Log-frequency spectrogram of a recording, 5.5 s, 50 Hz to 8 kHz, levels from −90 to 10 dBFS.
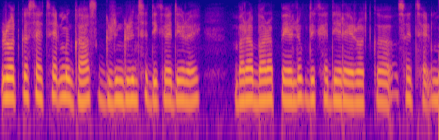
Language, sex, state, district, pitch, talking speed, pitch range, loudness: Hindi, female, Arunachal Pradesh, Longding, 215 Hz, 275 wpm, 210-225 Hz, -17 LUFS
